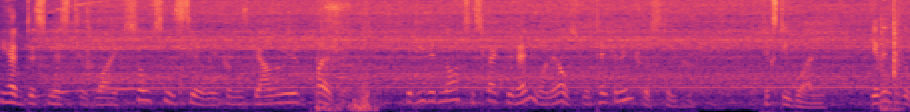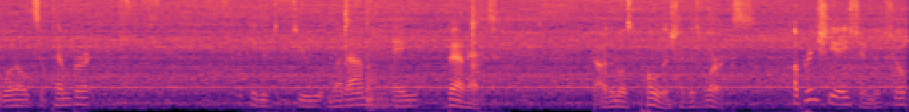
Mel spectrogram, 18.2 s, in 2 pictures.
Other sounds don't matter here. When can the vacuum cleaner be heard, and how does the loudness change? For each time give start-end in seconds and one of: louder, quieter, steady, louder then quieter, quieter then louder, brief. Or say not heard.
0.0-18.1 steady.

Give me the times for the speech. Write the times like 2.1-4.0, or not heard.
0.0-7.0, 7.6-10.2, 11.5-14.2, 15.1-18.1.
